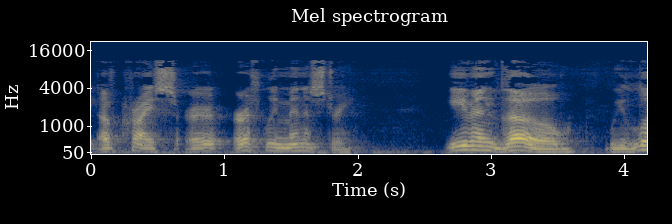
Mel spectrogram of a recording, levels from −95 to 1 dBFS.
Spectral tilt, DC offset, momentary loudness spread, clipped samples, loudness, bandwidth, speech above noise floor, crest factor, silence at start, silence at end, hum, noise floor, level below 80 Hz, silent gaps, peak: -4.5 dB/octave; under 0.1%; 16 LU; under 0.1%; -29 LUFS; 11.5 kHz; 34 dB; 20 dB; 0.05 s; 0 s; none; -63 dBFS; -60 dBFS; none; -10 dBFS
